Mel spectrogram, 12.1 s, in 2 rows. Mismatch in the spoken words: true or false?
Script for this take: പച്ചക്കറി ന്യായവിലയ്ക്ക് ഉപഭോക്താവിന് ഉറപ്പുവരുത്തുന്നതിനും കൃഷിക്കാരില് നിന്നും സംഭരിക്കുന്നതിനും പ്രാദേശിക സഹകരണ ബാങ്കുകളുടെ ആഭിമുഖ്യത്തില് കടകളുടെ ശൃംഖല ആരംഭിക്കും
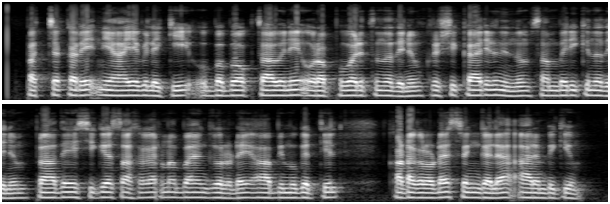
false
